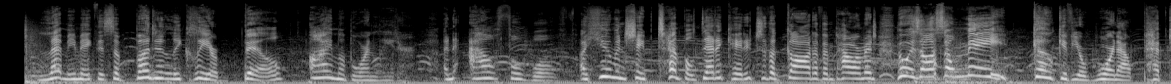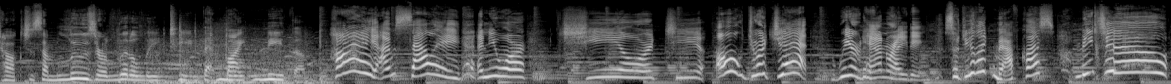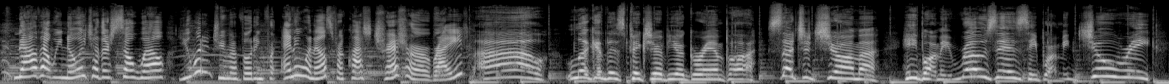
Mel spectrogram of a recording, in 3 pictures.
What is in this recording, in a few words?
ANIMATION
